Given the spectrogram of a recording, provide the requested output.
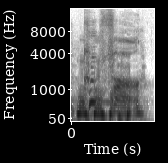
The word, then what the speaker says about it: Kupfer: how do I say your last name so coofer did I say it right yep perfect well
